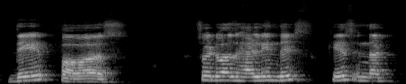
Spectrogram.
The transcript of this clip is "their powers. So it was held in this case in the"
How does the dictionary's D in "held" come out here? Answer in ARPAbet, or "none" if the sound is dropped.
D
